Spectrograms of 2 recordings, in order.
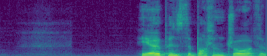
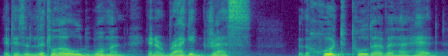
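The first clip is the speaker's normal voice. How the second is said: usual speaking voice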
